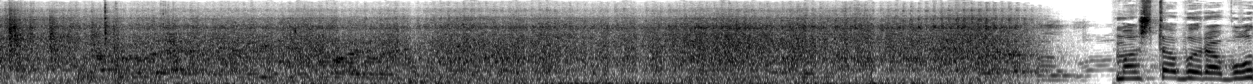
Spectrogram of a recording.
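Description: A hydraulic rescue tool roars as it cuts through car metal.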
